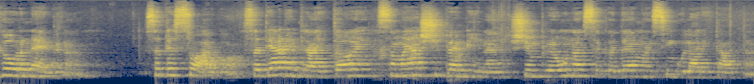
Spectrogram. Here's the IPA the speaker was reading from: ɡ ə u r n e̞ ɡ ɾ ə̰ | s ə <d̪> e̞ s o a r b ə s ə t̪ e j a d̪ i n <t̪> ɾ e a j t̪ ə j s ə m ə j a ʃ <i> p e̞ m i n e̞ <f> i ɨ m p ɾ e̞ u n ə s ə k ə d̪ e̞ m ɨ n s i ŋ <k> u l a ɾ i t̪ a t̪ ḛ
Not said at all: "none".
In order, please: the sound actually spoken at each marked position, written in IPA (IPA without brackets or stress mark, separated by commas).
t̪, t̪, i, ʃ, ɡ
